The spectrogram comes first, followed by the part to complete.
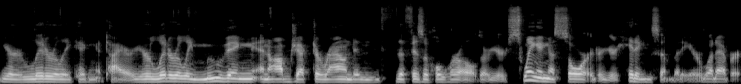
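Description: On a very clean recording with a silent background, a man speaks at medium pitch in a dry, close sound with no echo. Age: 30s. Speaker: interactive fiction author. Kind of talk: interview. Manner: halting, many fillers and repeats.

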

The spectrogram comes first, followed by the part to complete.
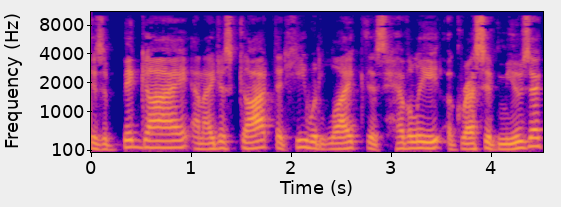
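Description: A man with a General American accent speaks at a moderate pace against a quiet background. His fairly high pitch shows ordinary variation, in an unremarkable speaking voice. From Denver, Colorado. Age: middle-aged. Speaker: novelist. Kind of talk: interview.

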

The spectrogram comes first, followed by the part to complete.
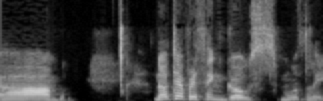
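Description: A woman with a Russian accent and a fairly high pitch. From Siberia, Russia. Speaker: startup marketing head. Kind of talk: interview conversation. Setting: remote call. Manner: hesitant, filler-heavy.

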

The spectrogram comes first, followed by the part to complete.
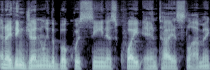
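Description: In an American accent, a man with a normal speaking voice and fairly low pitch talks at a moderate pace, on a very clean recording with a silent background and a dry, close sound with no echo. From US, Pennsylvania. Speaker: policy think tank fellow and author. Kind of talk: casual chat.

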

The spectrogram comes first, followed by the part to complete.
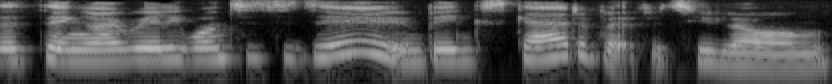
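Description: With a southern English accent, a woman talks with ordinary pitch variation. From Somerset, England. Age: 40s. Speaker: writer and comedian. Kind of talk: casual chat.

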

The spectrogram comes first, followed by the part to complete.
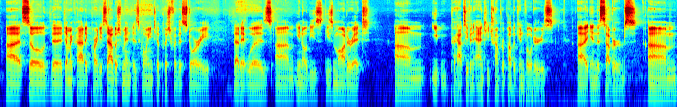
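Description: A man's very deep, low voice with a bright, sharp tone, monotone, flat intonation and a moderate pace. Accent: Canadian. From western Canada, Vancouver and rural Alberta. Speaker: activist organizer. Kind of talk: interview conversation. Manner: hesitant, many fillers.

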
